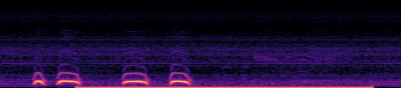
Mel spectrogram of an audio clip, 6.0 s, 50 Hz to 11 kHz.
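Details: Great horned owl pair duetting around 00:34 at night on 8 November 2019 at Charlo, Montana: a deep, soft series of four hoots, one short then three longer, over a steady low electrical hum.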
